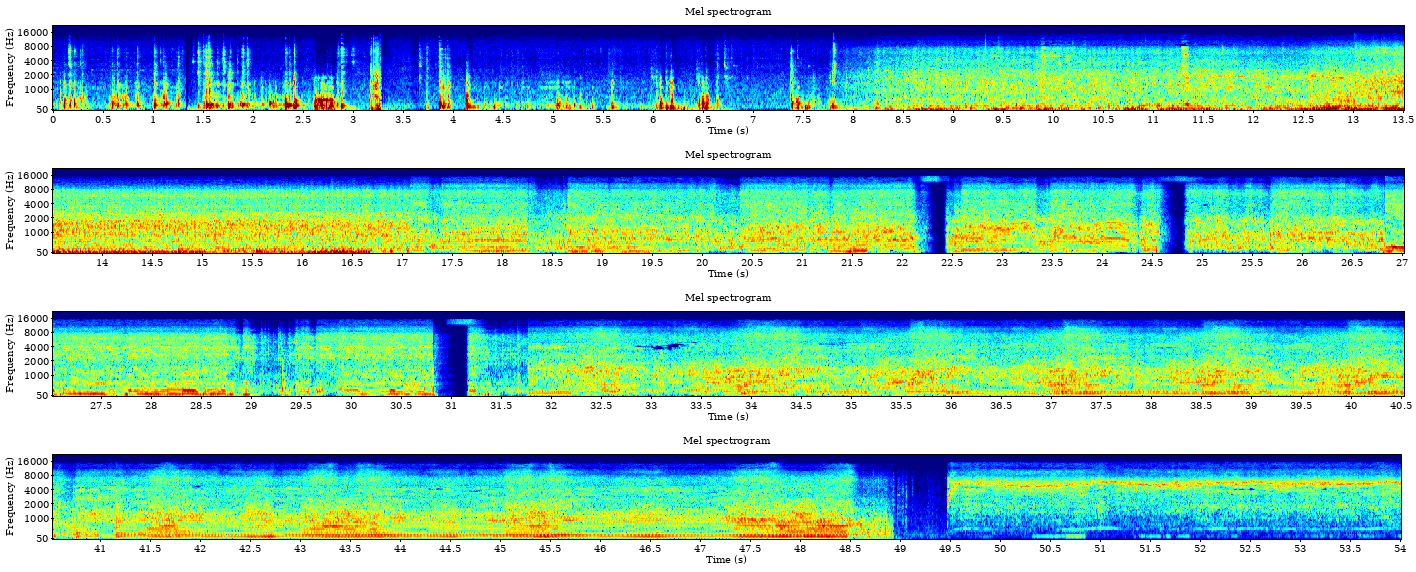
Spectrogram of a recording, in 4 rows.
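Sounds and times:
chainsaw cutting wood: 7.8s - 54.0s.

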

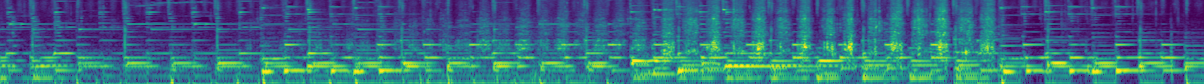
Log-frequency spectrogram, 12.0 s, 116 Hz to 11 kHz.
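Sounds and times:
melodic background music: 0.0s - 12.0s
handsaw cutting bamboo: 2.7s - 10.3s.

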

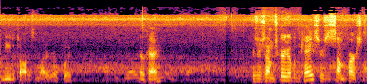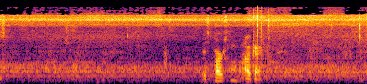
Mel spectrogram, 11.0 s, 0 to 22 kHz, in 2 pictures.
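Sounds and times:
faint hiss: 0.0s - 11.0s
high-pitched insect chorus: 0.0s - 11.0s.

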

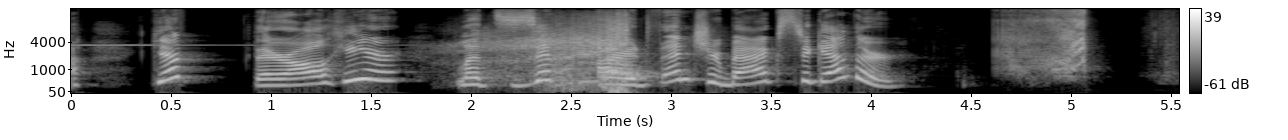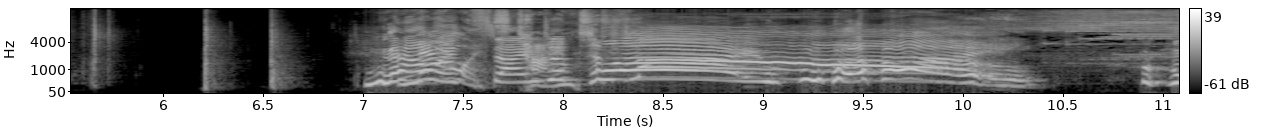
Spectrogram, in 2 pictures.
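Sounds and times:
zipper pulled closed: 4.6s - 5.2s.

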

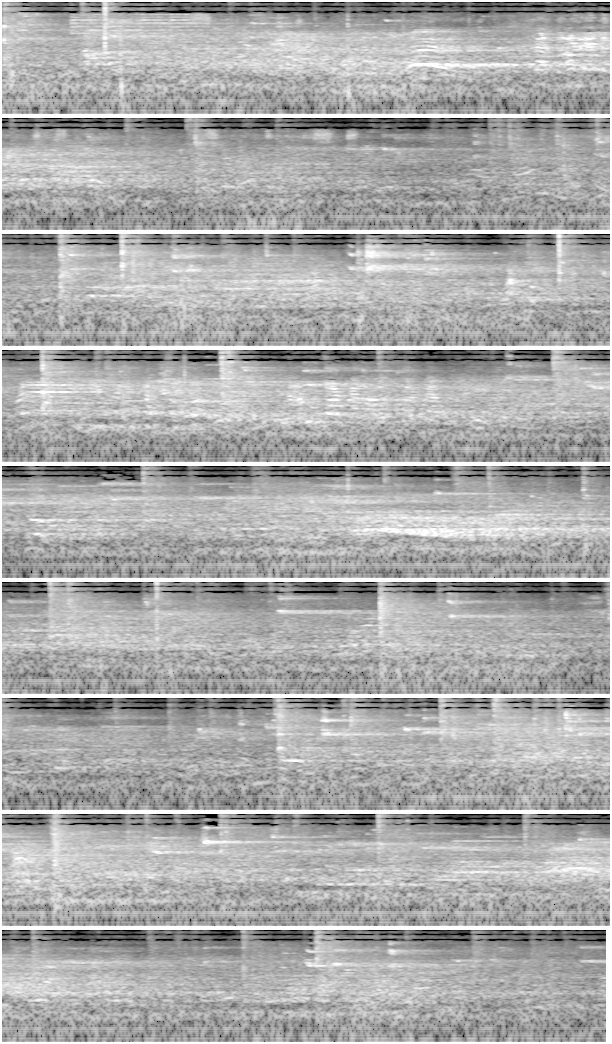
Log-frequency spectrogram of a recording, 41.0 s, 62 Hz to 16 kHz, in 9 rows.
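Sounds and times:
badminton rackets hitting shuttlecocks: 0.0s - 1.2s
players' voices and calls: 0.0s - 41.0s.

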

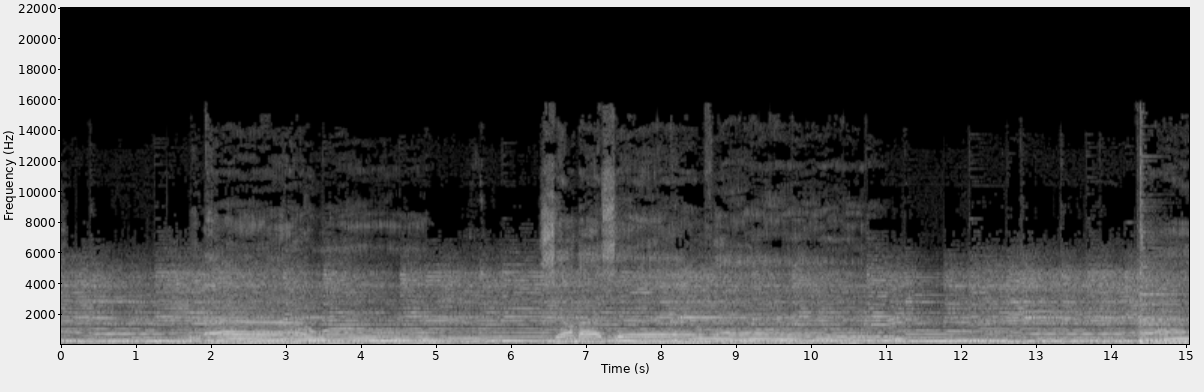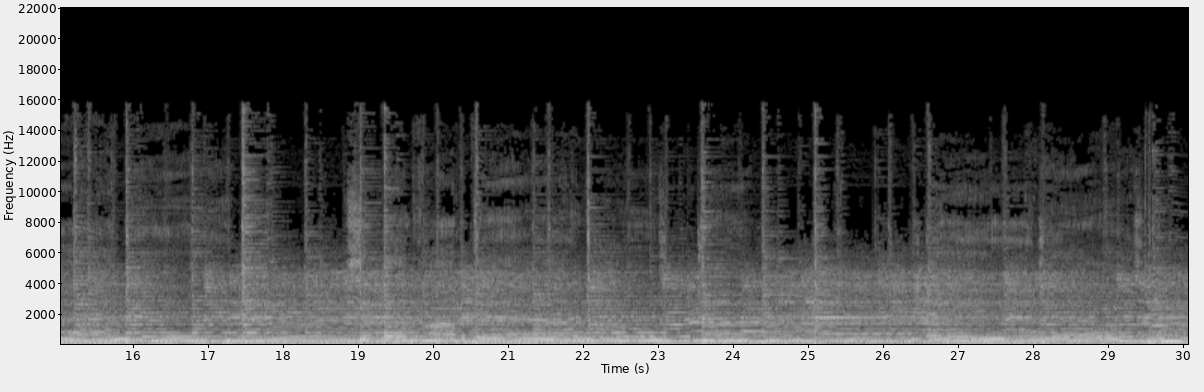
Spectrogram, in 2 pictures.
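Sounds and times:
acoustic guitar: 0.0s - 30.0s
electric guitar: 0.0s - 30.0s.

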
